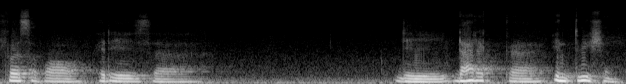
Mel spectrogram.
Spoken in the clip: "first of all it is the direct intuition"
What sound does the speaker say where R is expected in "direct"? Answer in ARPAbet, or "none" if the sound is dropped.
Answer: R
